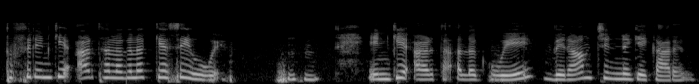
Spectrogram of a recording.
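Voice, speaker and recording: A woman teaches young students with a slow, careful delivery. Her voice sits somewhat high, and she stops often to ask the class questions. The recording is dull and lo-fi, with no room echo. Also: a little mellow. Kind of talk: Hindi grammar lesson for children.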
